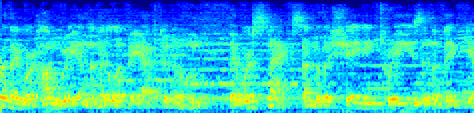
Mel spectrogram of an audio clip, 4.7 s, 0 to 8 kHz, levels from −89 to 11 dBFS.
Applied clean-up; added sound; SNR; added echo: none; Wind instrument, woodwind instrument; 18 dB; reverberation time 0.4 s.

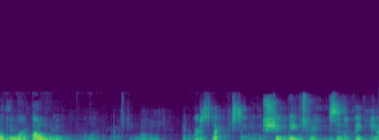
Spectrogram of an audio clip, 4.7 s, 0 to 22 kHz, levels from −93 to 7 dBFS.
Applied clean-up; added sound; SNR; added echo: neural mask model DeepFilterNet 3.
